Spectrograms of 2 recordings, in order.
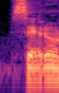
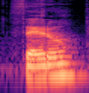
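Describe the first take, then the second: First: The c is pronounced like an s sound. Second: The c is pronounced like a th sound. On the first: "S sound" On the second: "in much of Spain, where C before A or E is pronounced like the T H sound in thanks"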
